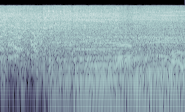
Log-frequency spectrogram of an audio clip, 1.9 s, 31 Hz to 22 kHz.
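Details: Toyota 7FGU25 forklift with a no-start complaint, after the fuel regulator with a weak solenoid was replaced, engine catches immediately and runs steadily with no stumbling or misfire; normal start.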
